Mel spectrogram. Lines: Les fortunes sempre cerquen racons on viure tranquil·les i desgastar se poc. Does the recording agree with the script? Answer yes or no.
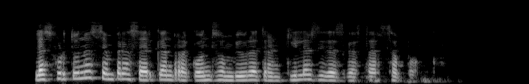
yes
